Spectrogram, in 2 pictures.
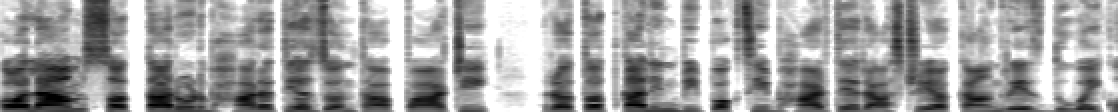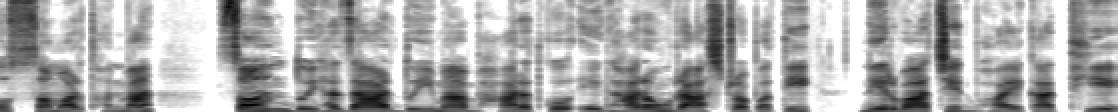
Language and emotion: Nepali, neutral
